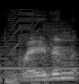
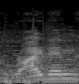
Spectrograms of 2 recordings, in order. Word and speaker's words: Raiden: was uh it was the raiden esper or ryden however you'd like to pronounce it uh and unlike the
